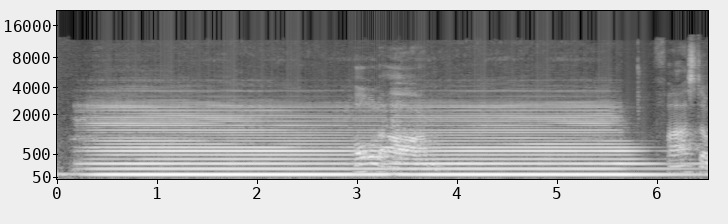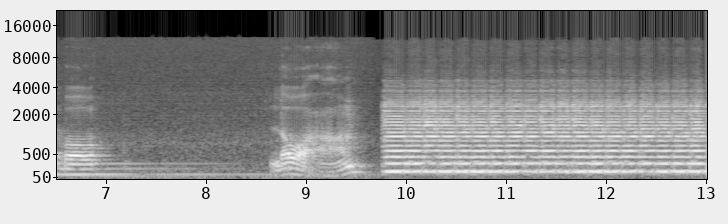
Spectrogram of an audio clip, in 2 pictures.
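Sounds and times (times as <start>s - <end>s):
cello sustained bowed note: 0.0s - 7.9s, 9.4s - 13.0s.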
